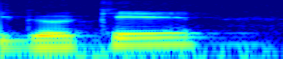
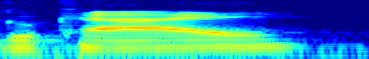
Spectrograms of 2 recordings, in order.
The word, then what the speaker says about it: Gookay: Euh, après, c'est sur la prononciation. Moi, je dis goké euh, par simplicité. Il y en a qui disent gokai, gokai.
